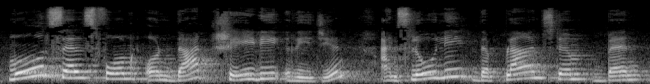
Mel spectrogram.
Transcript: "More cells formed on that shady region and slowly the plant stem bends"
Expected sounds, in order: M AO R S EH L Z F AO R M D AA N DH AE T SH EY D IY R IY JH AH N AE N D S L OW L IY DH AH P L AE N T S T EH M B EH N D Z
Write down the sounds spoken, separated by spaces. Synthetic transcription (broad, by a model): M AO R S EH L S F AO R M D AA N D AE T SH EY D IY R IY JH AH N AE N D S L OW L IY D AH P L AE N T S T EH M B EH N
